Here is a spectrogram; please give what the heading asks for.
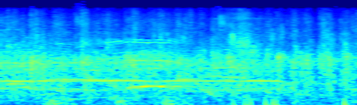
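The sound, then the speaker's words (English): Congregation clapping hands in praise during a church service: a continuous, fairly even patter of many hands with no break over a couple of seconds. “Let's clap our hands to the Lord.”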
